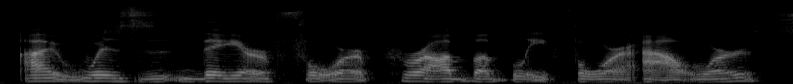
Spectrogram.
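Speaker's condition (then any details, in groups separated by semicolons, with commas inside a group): Essential tremor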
